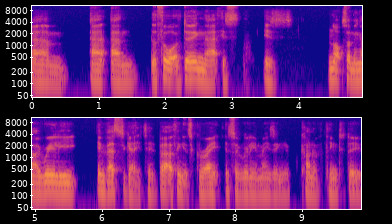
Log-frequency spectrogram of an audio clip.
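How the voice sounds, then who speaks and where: With an English accent, a man speaks at a fairly low pitch in a dark, mellow tone and fairly even intonation. The recording is very clean, with a silent background. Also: moderate pace. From England. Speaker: TV production designer. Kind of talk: interview. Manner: halting, many fillers.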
